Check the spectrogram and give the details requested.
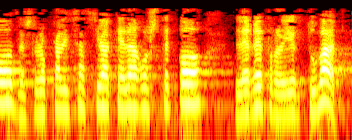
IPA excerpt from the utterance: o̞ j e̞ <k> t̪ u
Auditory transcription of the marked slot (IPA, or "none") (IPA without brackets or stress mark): k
